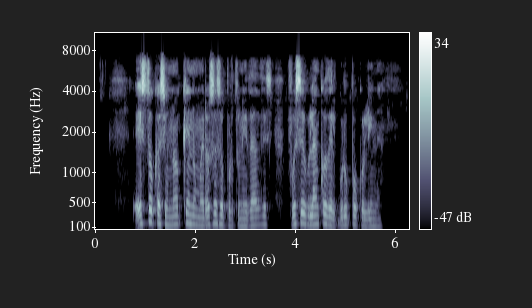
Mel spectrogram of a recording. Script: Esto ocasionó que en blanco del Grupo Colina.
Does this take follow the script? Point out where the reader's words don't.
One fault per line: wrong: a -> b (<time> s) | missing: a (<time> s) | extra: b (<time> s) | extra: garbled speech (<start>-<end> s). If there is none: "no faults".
extra: numerosas oportunidades fuese (1.9 s)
